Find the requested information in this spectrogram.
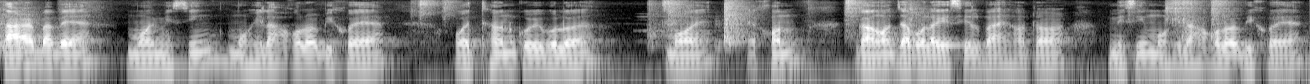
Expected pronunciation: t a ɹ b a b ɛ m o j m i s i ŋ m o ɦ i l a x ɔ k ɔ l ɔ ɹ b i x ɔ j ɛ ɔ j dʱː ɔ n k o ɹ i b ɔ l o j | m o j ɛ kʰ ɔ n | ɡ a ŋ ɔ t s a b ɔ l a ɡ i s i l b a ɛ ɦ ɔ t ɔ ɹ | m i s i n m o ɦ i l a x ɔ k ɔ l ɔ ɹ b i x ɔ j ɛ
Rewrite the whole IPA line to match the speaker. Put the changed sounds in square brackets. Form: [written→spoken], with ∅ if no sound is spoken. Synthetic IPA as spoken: t a ɹ b a b ɛ m o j m i s i ŋ m o ɦ i l a x ɔ k ɔ l ɔ ɹ b i x ɔ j ɛ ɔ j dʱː ɔ n k o ɹ i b ɔ l o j | m o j ɛ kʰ ɔ n | ɡ a ŋ ɔ t [s→z] a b ɔ l a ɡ i s i l b a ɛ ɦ ɔ t ɔ ɹ | m i s i [n→ŋ] m o ɦ i l a x ɔ k ɔ l ɔ ɹ b i x ɔ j ɛ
